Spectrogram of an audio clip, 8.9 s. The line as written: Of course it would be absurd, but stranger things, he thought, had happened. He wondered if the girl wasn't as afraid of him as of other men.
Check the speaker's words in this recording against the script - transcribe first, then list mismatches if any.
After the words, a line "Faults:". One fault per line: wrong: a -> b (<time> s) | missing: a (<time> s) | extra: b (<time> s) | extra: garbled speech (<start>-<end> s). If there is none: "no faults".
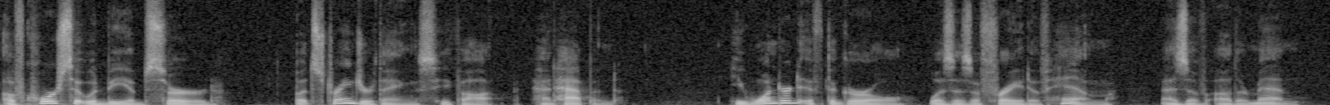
Of course it would be absurd, but stranger things, he thought, had happened. He wondered if the girl was as afraid of him as of other men.
Faults:
wrong: wasn't -> was (6.2 s)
